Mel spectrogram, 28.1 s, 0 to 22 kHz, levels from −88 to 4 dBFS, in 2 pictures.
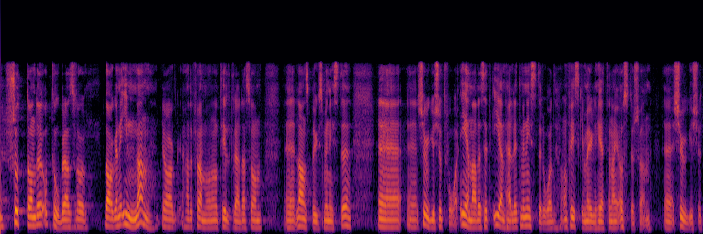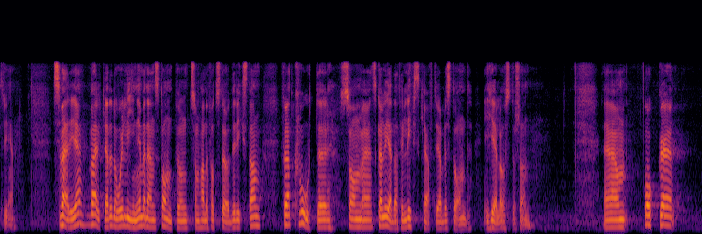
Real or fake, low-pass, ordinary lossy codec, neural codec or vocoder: fake; 7.2 kHz; none; codec, 16 kHz in and 24 kHz out, 2.2 kbps, FireRedTTS-2 codec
